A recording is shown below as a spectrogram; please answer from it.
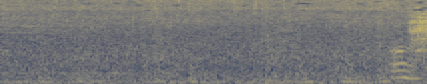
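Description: Steady rushing of a shallow river flowing over rocks.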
